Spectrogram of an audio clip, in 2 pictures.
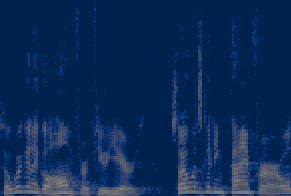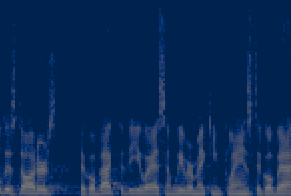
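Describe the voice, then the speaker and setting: Very fast speech with ordinary pitch variation, in a Spanish accent. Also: man. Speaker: preacher. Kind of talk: sermon.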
